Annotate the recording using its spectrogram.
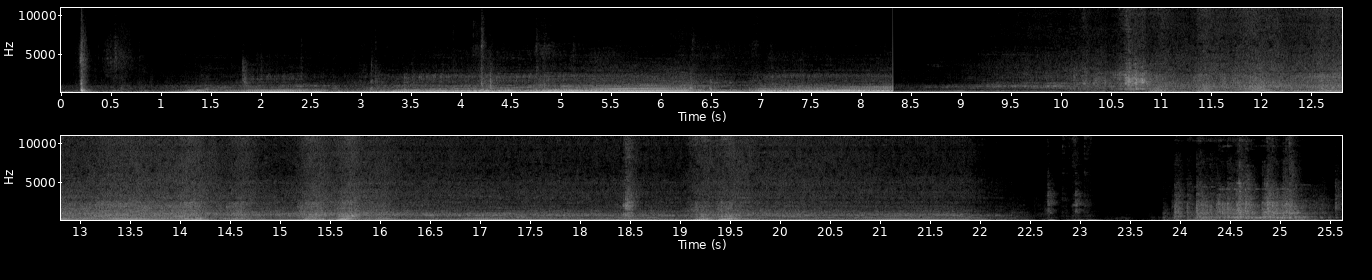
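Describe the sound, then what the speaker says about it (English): A Beissbarth wheel balancer spins an Abarth wheel. The drive whirs up with rising tones, then a continuous mechanical rumble and hum carries on before cutting off abruptly near the end. "let's try to balance the Abarth wheel on the BEISSBARTH."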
